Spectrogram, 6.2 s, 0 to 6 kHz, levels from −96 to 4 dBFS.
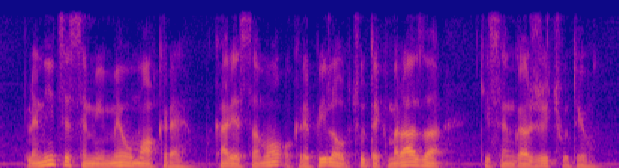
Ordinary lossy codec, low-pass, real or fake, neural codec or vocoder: none; 5.4 kHz; fake; codec, 24 kHz, 6 kbps, HILCodec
